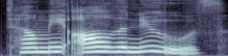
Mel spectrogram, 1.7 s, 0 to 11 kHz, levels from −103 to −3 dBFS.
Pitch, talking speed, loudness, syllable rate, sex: 255 Hz, 175 wpm, -16 LUFS, 3.7 syllables/s, female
